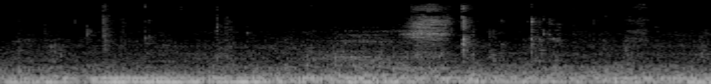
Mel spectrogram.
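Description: Close-up eating sounds: chewing, wet mouth clicks and small squishes as pork hock kare-kare and rice are eaten by hand, over a steady low hum.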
